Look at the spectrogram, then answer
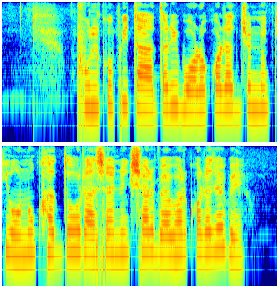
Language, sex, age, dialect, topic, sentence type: Bengali, female, 25-30, Western, agriculture, question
